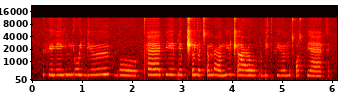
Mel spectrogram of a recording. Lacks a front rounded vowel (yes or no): no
